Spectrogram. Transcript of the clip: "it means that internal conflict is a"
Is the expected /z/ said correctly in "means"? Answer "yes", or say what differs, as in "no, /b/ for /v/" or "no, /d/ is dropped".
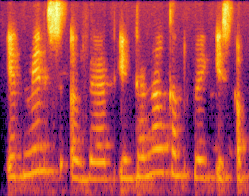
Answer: no, /s/ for /z/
